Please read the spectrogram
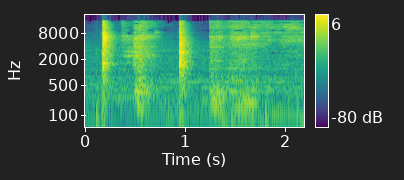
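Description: Two sharp knocks, about three-quarters of a second apart, each short and clean.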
